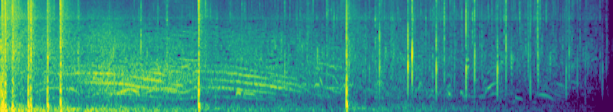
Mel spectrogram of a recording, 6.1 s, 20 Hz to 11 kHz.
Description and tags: fireworks impact27
Various explosion sounds recorded during a bastille day pyrotechnic show in Britanny. Blasts, sparkles and crowd reactions. Recorded with an h2n in M/S stereo mode.
explosives, explosions, crowd, field-recording, show, fireworks, display-pyrotechnics, bombs, pyrotechnics, blasts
